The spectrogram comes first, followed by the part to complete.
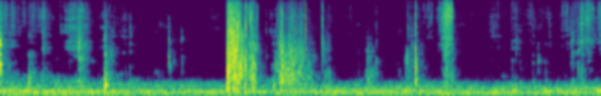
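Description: Crunching and rustling as someone climbs into a truck cab, boots crackling on the paper floor mat, with a few sharp knocks; the loudest comes about two and a half seconds in. A steady low hum runs underneath.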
